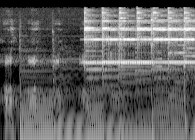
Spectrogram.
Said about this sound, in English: Hear that sound? You know what that means. Every year about this time, the Salvation Army is taking it to the streets, ringing the bell and asking you to come fill up the red kettle.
